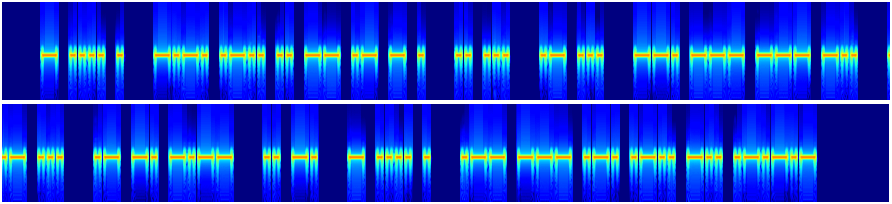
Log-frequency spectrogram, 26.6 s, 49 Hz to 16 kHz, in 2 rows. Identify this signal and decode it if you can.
Morse code, heard as a keyed tone, about 17 wpm, 700 Hz. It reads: THE CLIMATE IS AS GOOD AS ANY IN THE WORLD.
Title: Sentences from Top 1600 Words 17wpm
